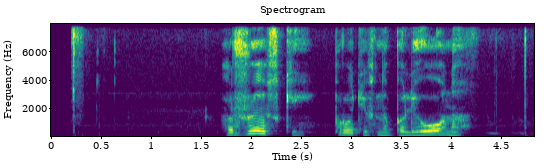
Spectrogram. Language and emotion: Russian, sad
